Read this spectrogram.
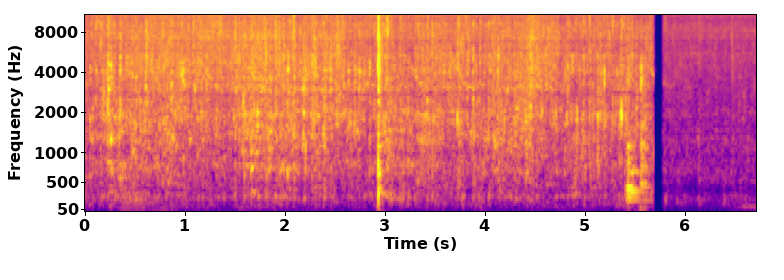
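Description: Water pours and splashes from a basin into a pot.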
